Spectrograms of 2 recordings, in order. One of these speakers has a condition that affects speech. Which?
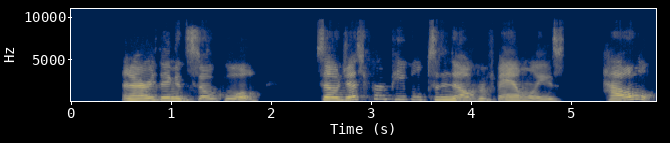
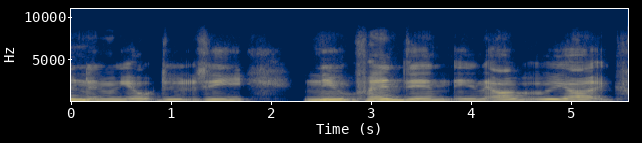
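The second: cerebral palsy; present from birth.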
